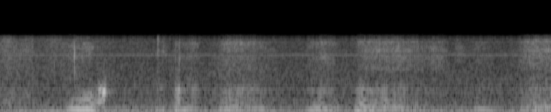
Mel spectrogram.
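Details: Sleeping pet with rough, rattling snoring breaths recurring about every second, faint room noise; snoring.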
